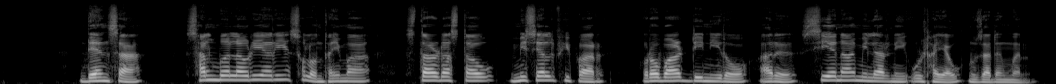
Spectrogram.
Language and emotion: Bodo, neutral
